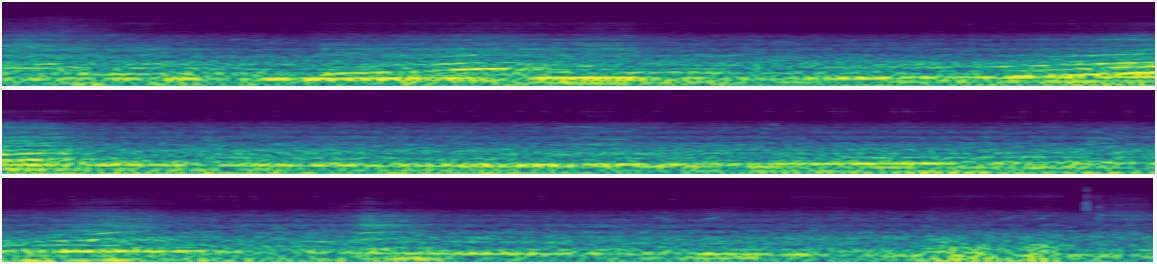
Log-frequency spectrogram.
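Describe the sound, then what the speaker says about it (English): Superstock cars at Eastern States Speedway, Blenheim, idle and rev steadily as they line up for a heat, a continuous engine drone with swelling throttle rises under wind noise and crowd ambience. "So here we go, stock cars lining up."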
